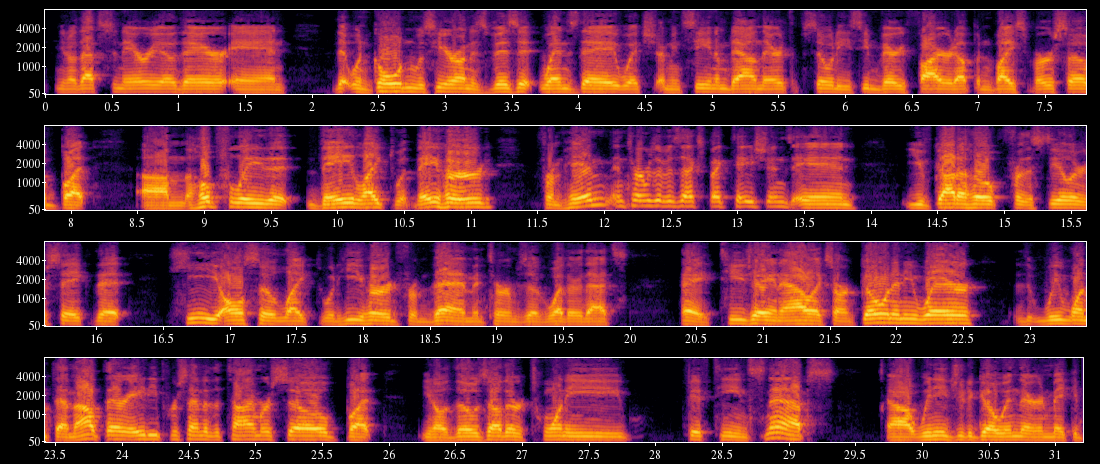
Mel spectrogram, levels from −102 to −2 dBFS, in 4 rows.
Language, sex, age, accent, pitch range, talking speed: English, male, 30-49, American, 105-130 Hz, 210 wpm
